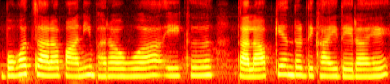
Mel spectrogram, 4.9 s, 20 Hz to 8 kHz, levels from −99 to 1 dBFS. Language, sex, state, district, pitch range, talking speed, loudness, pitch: Hindi, female, Madhya Pradesh, Bhopal, 225-250 Hz, 160 wpm, -17 LUFS, 235 Hz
